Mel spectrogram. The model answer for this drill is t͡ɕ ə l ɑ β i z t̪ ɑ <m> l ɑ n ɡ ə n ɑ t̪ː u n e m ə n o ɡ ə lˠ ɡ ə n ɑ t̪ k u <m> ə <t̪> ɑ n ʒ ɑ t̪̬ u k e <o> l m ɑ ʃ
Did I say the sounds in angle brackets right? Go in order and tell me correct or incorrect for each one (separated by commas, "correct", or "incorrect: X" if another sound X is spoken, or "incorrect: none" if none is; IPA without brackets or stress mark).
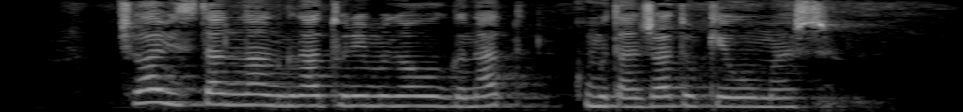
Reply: incorrect: n, correct, correct, incorrect: u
